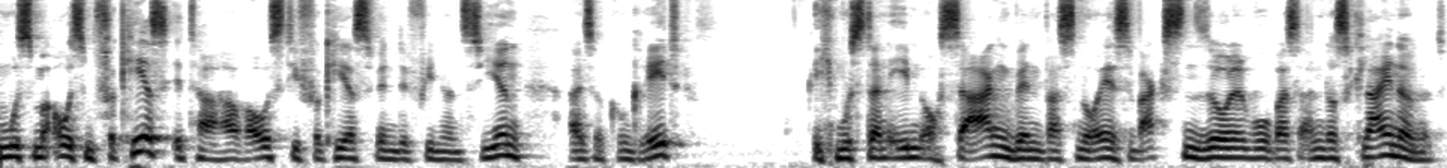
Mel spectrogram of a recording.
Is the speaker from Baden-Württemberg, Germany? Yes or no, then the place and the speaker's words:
yes; Baden-Württemberg, Germany; ich komme aus Baden-Württemberg, ich komme aus einer Arbeiterfamilie.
